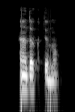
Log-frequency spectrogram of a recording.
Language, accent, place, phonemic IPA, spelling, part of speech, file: French, France, Lyon, /ɛ̃.dɔk.tə.mɑ̃/, indoctement, adverb, LL-Q150 (fra)-indoctement.wav
- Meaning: unlearnedly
